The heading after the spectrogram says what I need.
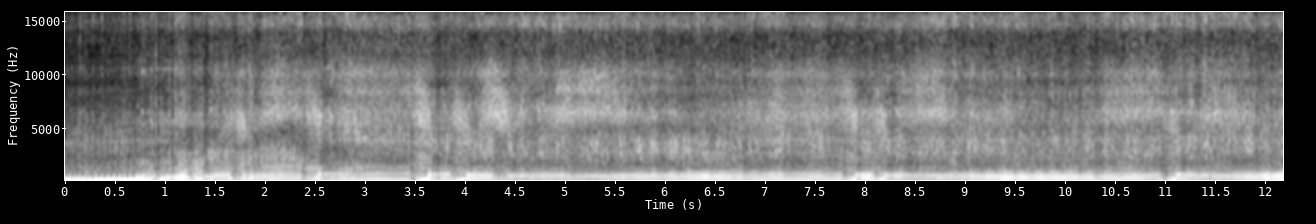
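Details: Side-mounted two-stroke brush cutter with nylon line, factory carburetor mixture screw too loose, as on new engines: short revs then burbly, blubbery high speed without a crisp scream; rich, fuel-hungry and weak under load.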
